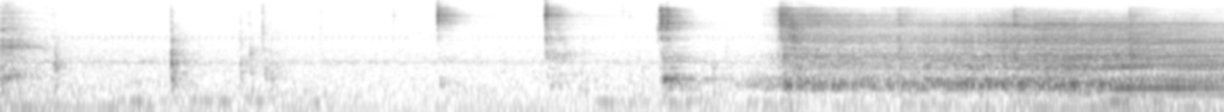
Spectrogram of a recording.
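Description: Movie trailer soundtrack played back: four sharp ticks spaced out over the first few seconds, then from about four seconds in a sustained musical drone of held tones.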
